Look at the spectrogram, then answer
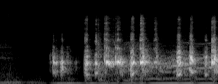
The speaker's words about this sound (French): Une poule bleue. C'est incroyable qu'elle fasse du bruit.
